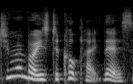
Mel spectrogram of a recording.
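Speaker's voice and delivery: ordinary delivery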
